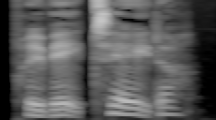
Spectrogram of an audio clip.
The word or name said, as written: privatteater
